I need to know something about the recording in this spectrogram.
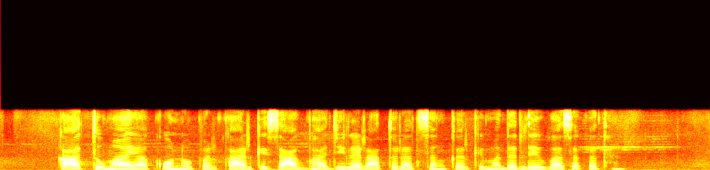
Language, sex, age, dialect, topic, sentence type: Chhattisgarhi, female, 25-30, Central, agriculture, question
